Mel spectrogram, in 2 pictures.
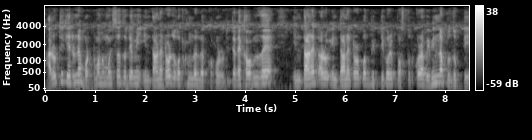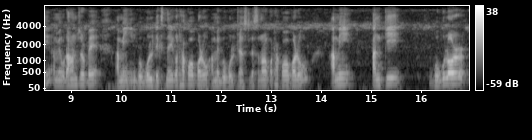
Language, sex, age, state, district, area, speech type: Assamese, male, 30-45, Assam, Lakhimpur, rural, spontaneous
